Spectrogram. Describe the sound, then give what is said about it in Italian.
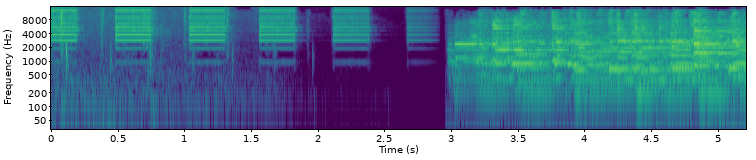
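Shop security alarm going off: bursts of high electronic beeping in a quick repeating pattern that thin out and stop, followed by loud, full music. “L'allarme scatterà.”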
